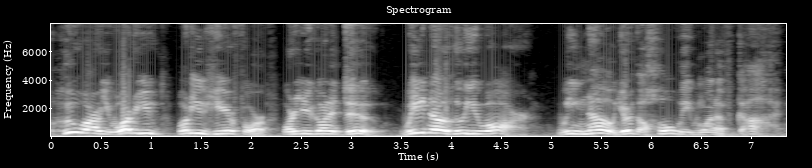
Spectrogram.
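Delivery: loud, high, frantic demon cry. Acted. Demon in the man crying out at Jesus, loud and frantic. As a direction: shout at the intruder in panic. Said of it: "he begins crying out".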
